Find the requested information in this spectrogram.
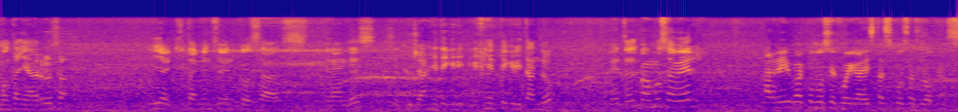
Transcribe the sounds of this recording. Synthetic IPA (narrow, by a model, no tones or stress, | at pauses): mont̪aɲaðerusa | iakit̪ambjenseβe̞ŋko̞sas | ɡɾand̪e̞sseskut͡ʃaxent̪eɣɾixent̪eɣɾit̪and̪o | ent̪onsezβbamo̞saβe̞ɾ | ariβako̞mo̞se̞xwe̞ɣaest̪asko̞sazlo̞kas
